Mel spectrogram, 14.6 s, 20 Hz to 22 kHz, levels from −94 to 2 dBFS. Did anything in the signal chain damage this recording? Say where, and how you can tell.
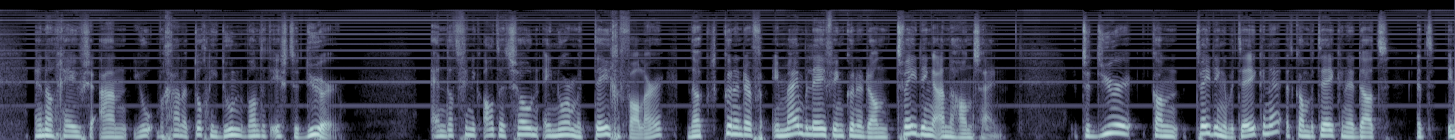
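Yes. USB whine runs throughout the speech: a steady, fixed-pitch 1 kHz tone whose harmonics peak around 12 kHz, roughly 25 dB below the voice. It enters in the analogue wiring, as the bus's 1 ms frame currents leak through shared power or ground.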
